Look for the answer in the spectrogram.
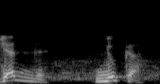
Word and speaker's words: جَدُّكَ: Whenever you see the shad, this symbol, that means that letter must be pronounced two times, right? So we are saying jadduka.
